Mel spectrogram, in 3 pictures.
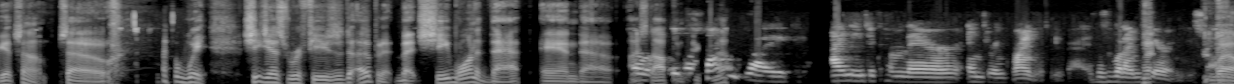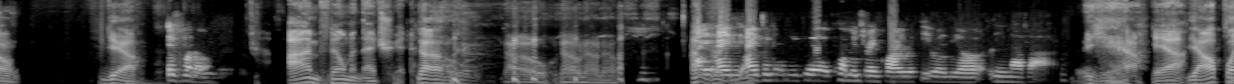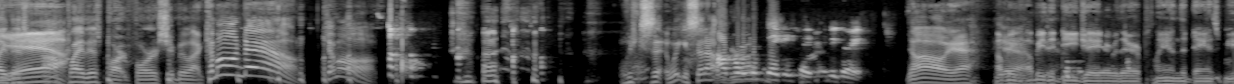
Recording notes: Our first "video" interview. There are some audio issues during the course of the conversation.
